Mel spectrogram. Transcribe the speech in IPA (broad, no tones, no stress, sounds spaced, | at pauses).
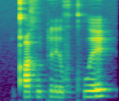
qʼ ə x u p r e xʷ kʷʰ e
